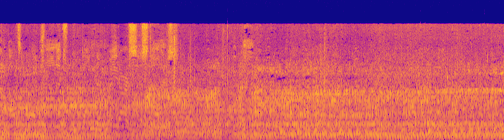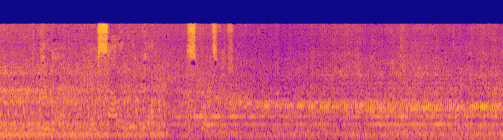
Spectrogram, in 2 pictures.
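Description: Water splashes against a hull.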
